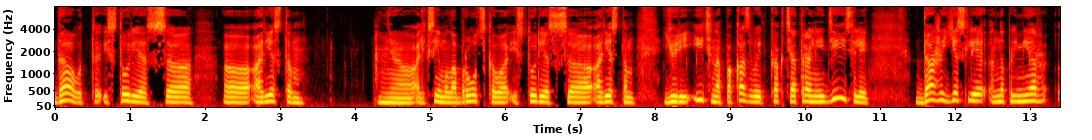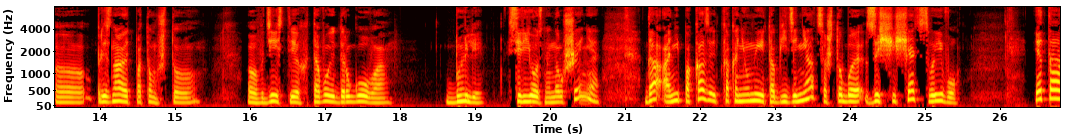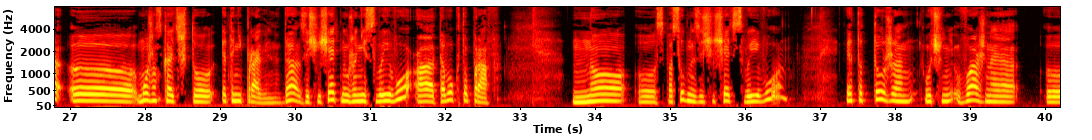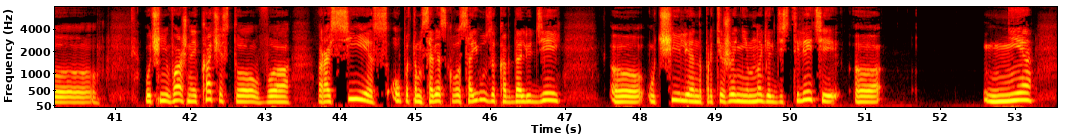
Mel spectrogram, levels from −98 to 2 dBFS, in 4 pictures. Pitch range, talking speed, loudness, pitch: 160-195 Hz, 95 wpm, -26 LUFS, 175 Hz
